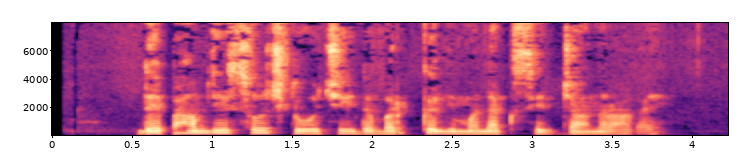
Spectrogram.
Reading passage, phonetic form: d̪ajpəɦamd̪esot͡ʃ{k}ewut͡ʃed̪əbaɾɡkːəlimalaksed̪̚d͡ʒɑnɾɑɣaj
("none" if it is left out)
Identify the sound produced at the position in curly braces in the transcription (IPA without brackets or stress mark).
k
